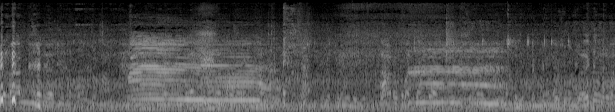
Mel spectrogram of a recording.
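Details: Two drawn-out, tonal moos, each about two seconds with a slight fall at the end, from Madura cattle during karapan sapi bull-racing practice in Pamekasan, with crowd murmur and distant noise between calls.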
